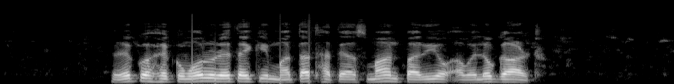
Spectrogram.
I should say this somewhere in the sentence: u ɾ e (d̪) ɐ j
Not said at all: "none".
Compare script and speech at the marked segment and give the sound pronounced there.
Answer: t̪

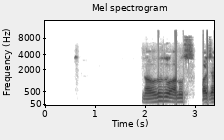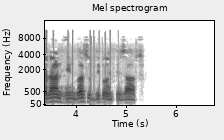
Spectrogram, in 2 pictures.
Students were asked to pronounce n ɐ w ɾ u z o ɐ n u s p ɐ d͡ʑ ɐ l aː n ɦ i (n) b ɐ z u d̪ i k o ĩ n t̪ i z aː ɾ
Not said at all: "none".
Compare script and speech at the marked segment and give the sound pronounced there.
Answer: n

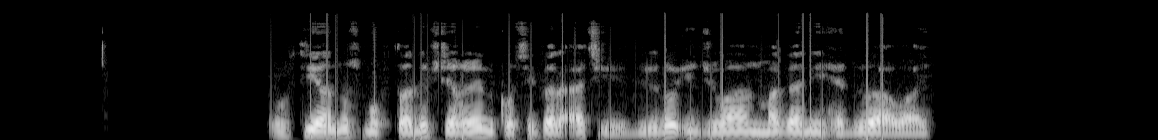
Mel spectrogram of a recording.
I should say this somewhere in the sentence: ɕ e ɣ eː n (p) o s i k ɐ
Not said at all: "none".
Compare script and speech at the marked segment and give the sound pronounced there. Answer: k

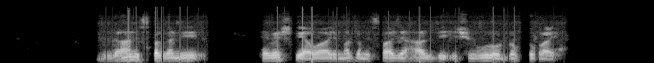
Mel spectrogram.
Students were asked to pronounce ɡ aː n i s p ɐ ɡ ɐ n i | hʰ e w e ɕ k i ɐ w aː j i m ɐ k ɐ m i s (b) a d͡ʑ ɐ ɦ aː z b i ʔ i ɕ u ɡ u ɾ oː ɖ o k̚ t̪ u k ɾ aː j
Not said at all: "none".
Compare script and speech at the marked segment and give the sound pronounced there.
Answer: p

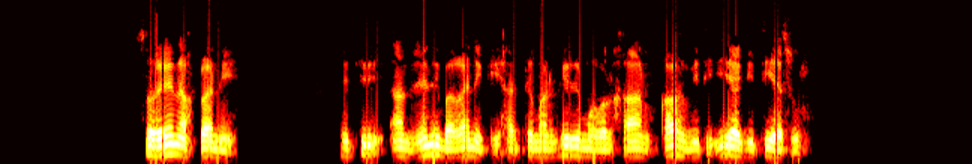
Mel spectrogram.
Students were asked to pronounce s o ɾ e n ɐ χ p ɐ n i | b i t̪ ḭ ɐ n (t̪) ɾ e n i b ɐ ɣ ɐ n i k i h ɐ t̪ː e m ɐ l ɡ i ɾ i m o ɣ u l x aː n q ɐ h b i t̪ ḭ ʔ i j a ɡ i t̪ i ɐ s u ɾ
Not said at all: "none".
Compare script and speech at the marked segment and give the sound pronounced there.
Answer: d̪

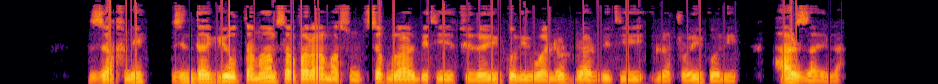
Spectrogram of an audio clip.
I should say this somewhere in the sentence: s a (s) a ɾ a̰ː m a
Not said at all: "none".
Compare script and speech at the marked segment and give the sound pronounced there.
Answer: f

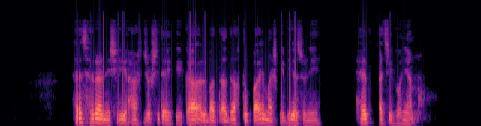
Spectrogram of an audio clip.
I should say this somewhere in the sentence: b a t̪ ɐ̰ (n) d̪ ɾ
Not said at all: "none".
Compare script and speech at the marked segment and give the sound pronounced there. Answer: none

